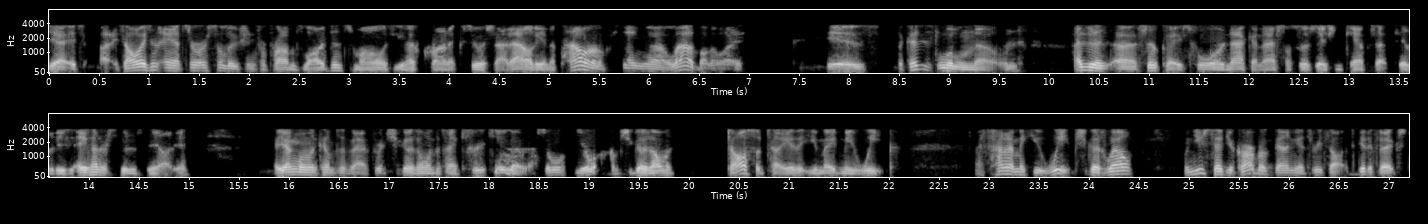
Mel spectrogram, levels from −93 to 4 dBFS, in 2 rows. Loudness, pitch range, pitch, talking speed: -24 LUFS, 90-120 Hz, 105 Hz, 245 wpm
